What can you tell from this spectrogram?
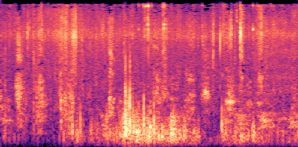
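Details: A Staffordshire Bull Terrier and a Bull Terrier puppy play-fighting: dense, rough growling and snarling bursts come fast and unevenly, swelling louder midway, with scuffling throughout.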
